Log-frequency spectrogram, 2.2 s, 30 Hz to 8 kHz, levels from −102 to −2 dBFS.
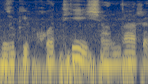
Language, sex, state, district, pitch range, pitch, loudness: Hindi, male, Bihar, Bhagalpur, 110-125 Hz, 115 Hz, -27 LUFS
